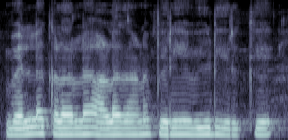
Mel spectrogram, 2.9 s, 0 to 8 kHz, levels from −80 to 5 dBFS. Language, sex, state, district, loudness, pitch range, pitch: Tamil, male, Tamil Nadu, Nilgiris, -13 LUFS, 135-145 Hz, 140 Hz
